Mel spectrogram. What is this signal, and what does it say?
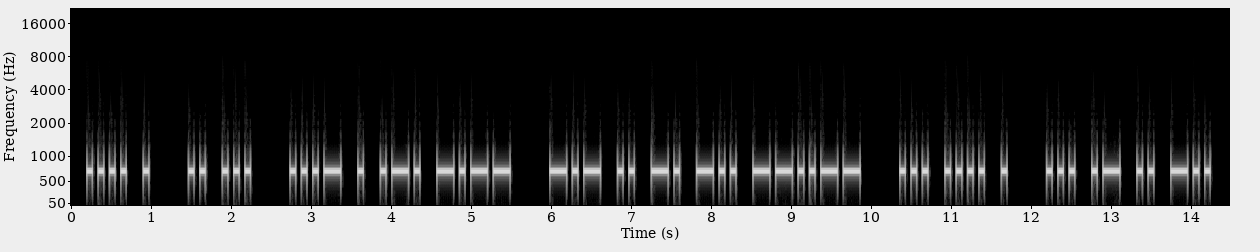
Morse code, heard as a keyed tone, about 17 wpm, 700 Hz. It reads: HE IS VERY KIND, SHE SAID
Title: Sentences from Top 1000 Words - Review Part 1 - 17wpm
